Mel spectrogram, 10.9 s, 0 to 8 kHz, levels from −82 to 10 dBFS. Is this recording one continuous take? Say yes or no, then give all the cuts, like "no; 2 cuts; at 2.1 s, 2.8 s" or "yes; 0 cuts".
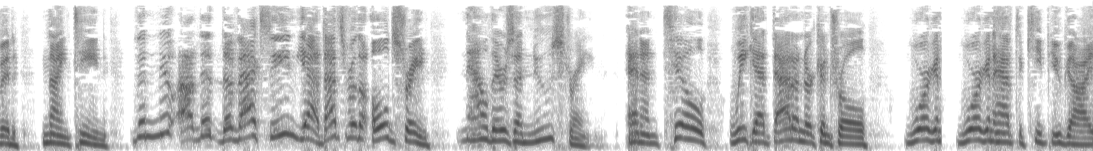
no; 3 cuts; at 6.2 s, 7.5 s, 9.4 s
